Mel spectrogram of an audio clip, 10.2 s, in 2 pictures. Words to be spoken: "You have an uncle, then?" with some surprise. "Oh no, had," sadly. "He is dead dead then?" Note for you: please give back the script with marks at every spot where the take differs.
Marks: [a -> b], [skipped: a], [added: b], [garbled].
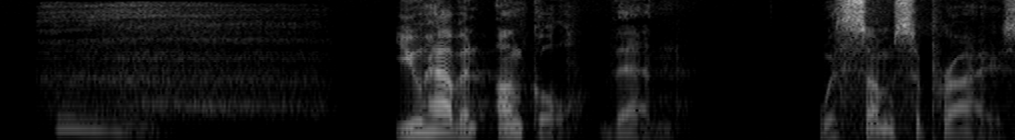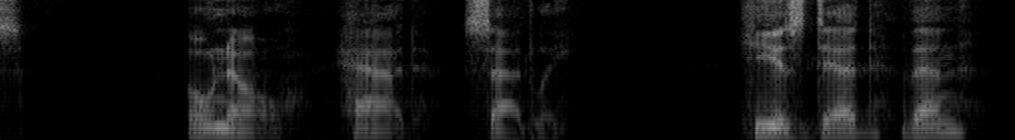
"You have an uncle, then?" with some surprise. "Oh no, had," sadly. "He is dead [skipped: dead] then?"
